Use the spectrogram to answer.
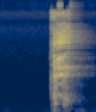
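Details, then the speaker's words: A single abrupt, sharp throat sound with a quick gulping catch, strong enough to cut the breath, before sleeping: hiccup. "Putain, il est fort aujourd'hui. Putain, ça me coupe la respiration carrément."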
